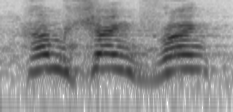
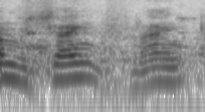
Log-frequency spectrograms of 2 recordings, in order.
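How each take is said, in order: First: Chuckling start to the gossip; amused telling. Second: Softer, drawn-out recollection of the name; quiet musing on an old nickname. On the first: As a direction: relish the nickname. Launches into the story. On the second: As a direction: say it as a memory surfacing. Recalling an old schoolmate. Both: Acted.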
